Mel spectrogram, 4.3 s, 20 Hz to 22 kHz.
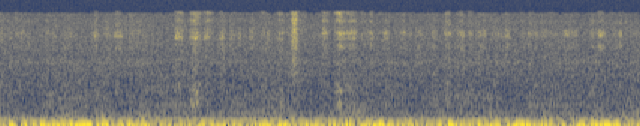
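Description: An Aurora Optima fountain pen with a 14-karat gold nib writing on paper, the nib scratching faintly in short strokes. A steady low hum runs underneath.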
